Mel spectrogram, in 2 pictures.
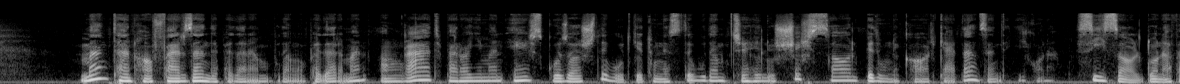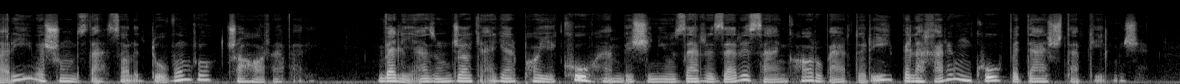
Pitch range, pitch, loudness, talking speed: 120-165 Hz, 140 Hz, -21 LUFS, 150 wpm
